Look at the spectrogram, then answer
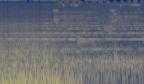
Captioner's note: alarm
